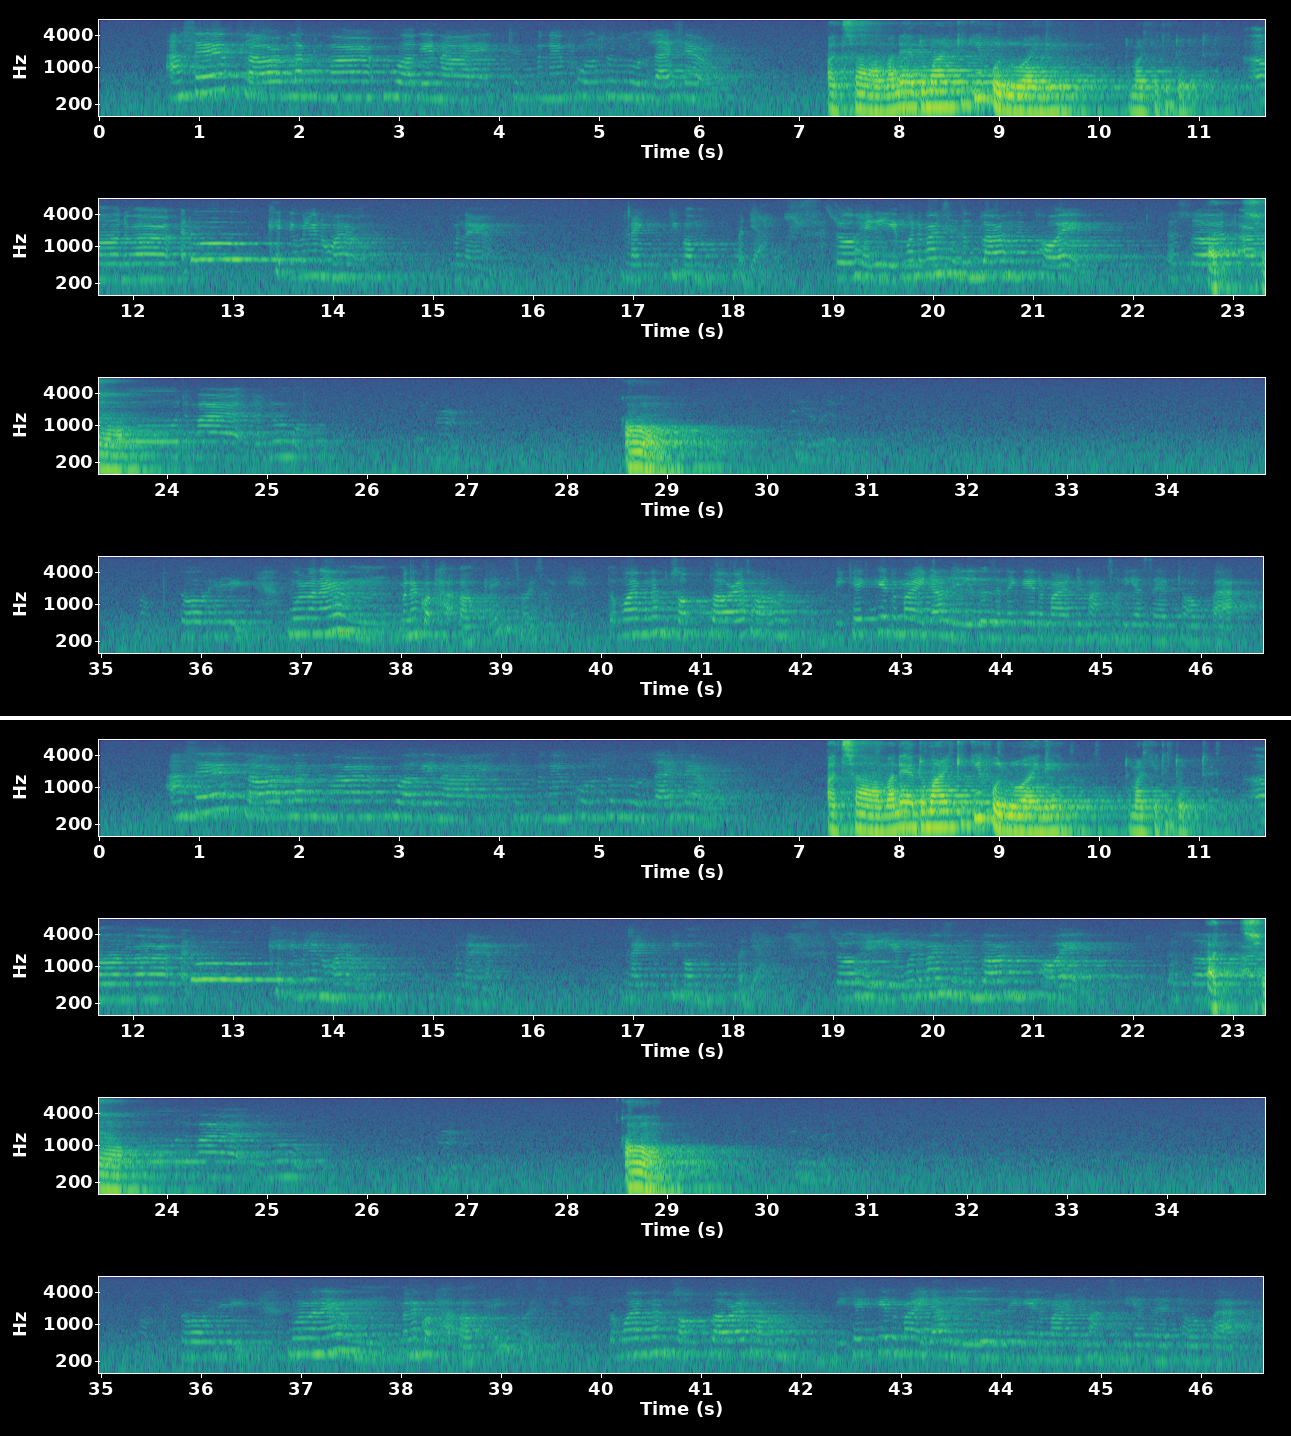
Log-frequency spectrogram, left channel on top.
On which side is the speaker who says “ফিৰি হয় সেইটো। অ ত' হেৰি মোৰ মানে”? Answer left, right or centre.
Left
